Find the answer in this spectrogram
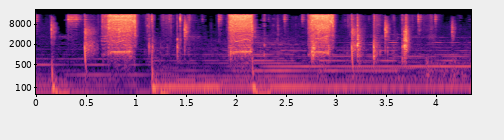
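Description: Background music: held notes with a few short, noisy percussive hits.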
